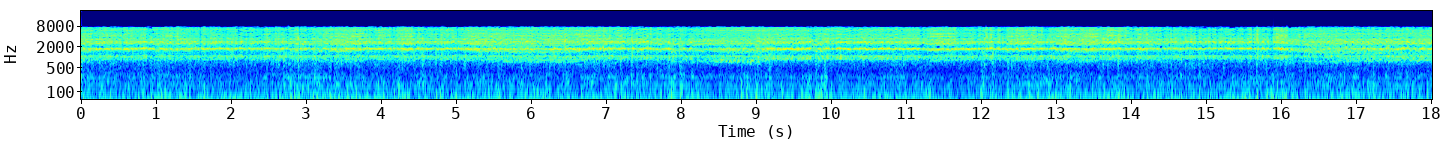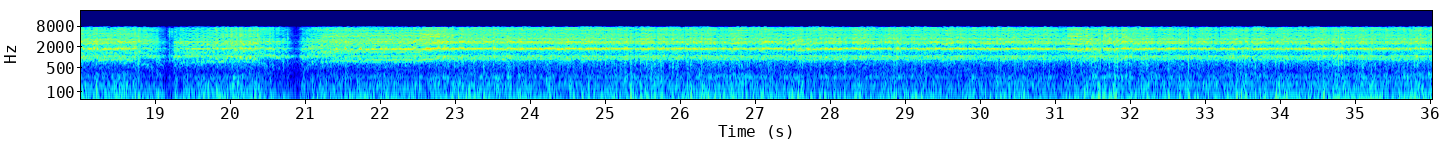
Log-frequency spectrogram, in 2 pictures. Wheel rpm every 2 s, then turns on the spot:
230, 230, 220, 220, 220, 230, 230, 230, 200, 140, 150, 220, 230, 230, 230, 230, 230, 230.
none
